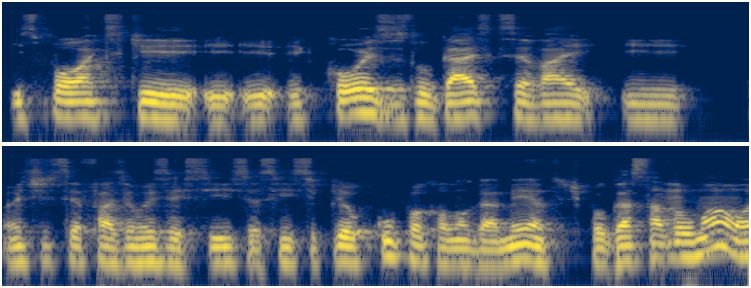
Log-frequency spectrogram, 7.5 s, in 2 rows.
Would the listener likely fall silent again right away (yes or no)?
no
